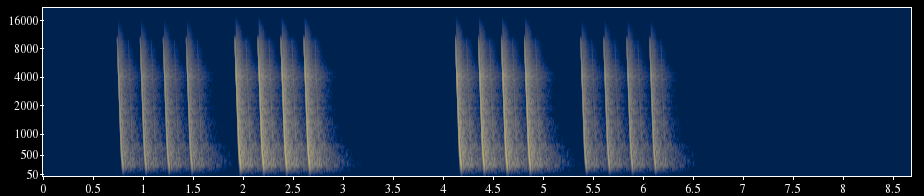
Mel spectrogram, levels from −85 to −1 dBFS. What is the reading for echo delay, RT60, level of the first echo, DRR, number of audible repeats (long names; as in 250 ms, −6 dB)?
109 ms, 0.45 s, −21.5 dB, 7.5 dB, 1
